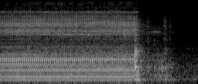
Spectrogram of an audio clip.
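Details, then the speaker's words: Melitta Caffeo CI coffee machine heats then attempts rinse: steady buzzing pump hum for about a second then cuts off, no water delivered, Start System cycles again; pressure suspected not to be building in the system. "так друзья вода у нас так и не полилось промывка не получилось и опять у нас горит star system"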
